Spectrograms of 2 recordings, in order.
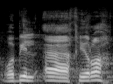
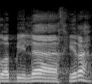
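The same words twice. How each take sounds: First: A glottal stop separates bil from akhirah. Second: The l links straight into akhirah, no stop.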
